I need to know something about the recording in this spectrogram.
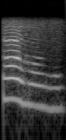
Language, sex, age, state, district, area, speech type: Bengali, female, 30-45, West Bengal, Hooghly, urban, conversation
